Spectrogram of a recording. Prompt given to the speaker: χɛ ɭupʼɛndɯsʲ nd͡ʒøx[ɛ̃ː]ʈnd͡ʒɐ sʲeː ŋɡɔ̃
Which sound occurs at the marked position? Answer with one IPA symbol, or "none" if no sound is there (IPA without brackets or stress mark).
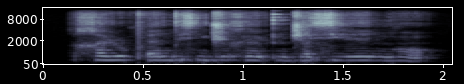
ɛ̃ː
